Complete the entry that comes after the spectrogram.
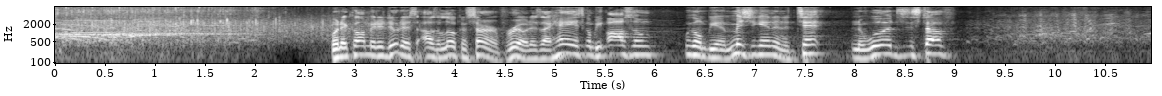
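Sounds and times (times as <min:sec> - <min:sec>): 
crowd applauding: 0:00.0 - 0:03.4
speech: 0:02.8 - 0:09.0
laughter: 0:09.1 - 0:10.9.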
